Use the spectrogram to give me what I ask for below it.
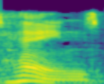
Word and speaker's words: Haines: Heinz used to fish uh no no not Heinz hain couldn't be hummingbird no it couldn't be the name is Hannes H AI and hey well what do you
